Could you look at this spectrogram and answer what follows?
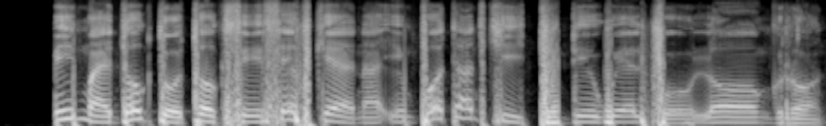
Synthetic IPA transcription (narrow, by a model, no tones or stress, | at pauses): mimaɪdɔktɔtɔksesɛpkɛanaʔḭ̃mpɔtãntkʰitudewɛlfɔlɔ̃ŋɡɾãnd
